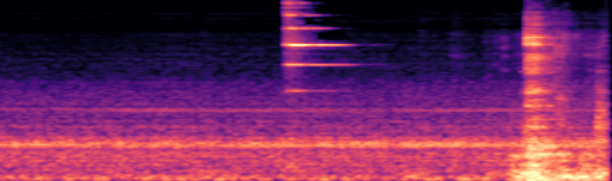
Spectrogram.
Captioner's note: chime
